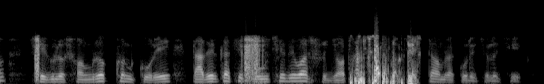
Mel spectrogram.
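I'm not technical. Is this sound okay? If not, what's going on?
No. The GSM full-rate codec, heard throughout, squeezes the voice the way early mobile phones did. It rebuilds speech from a rough model driven by regular pulses and keeps only the range between about 150 Hz and 3.5 kHz, so the voice sounds buzzy, gravelly and muffled.

Two wireless microphone noise hits come at 0.32 to 0.41 s, just before "সংরক্ষণ করে তাদের", and at 2.33 to 2.74 s, just after those same words. The radio signal from the microphone briefly faded, and the receiver's own hiss rushed up as a quick swish of static.

GSM bit errors run from 3.5 to 4.21 s. Part of the digital phone data arrived scrambled over a weak link. The decoder then rebuilt the voice with wrong settings, so the speech breaks into squawks, pops and gargling for that stretch.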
